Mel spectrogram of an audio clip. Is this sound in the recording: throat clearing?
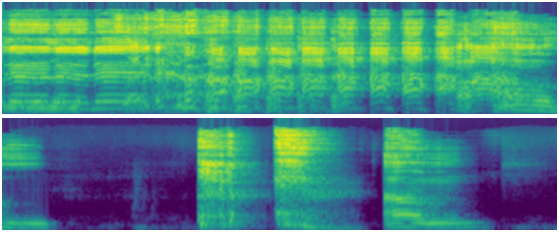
yes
